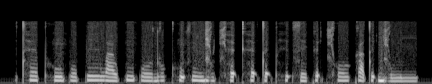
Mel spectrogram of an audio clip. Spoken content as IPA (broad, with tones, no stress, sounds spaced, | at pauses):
tʰ ɛ˦ pʰ ũ˨ p o˨ p e˦ ɪ̯ w a˨ ʊ̯ p ĩ˦ p o˨ ʊ̯ d o˦ kʰ ũ˦˨ sʰ ĩ˦ d͡ʑ u˦ t͡ɕʰ ɛ˦ ʔ kʰ ɛ˦ ʔ t ɛ˦ ʔ pʰ ɪ˦ ʔ sʰ e˨ k ɛ˦ ʔ t͡ɕʰ o˦ ʊ̯ k ä̰˦˨ t ɪ˦ ʔ d͡ʑ u˨ m i˨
